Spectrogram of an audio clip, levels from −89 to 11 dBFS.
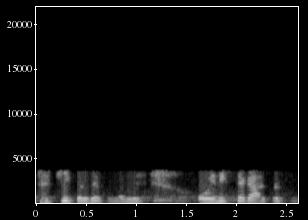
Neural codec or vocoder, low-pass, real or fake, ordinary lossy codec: none; 3.6 kHz; real; none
